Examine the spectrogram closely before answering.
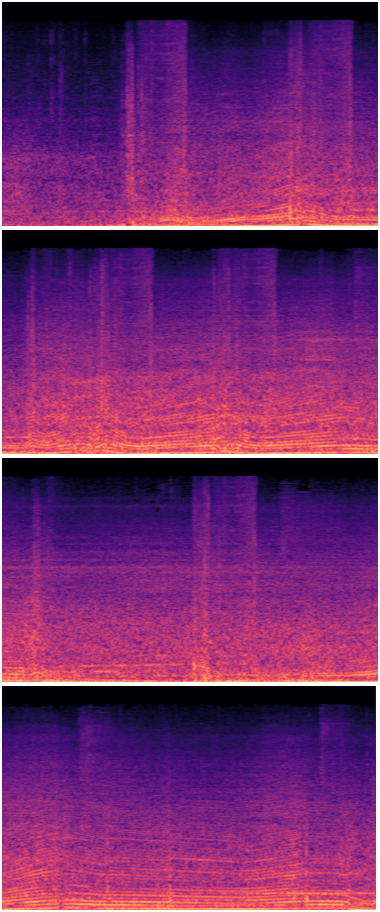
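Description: A motorbike engine roars and revs up and down as it rides.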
